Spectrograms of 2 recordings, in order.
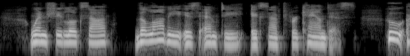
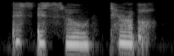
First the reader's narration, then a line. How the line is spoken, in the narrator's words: she whispers to Ian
